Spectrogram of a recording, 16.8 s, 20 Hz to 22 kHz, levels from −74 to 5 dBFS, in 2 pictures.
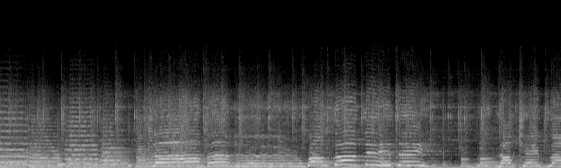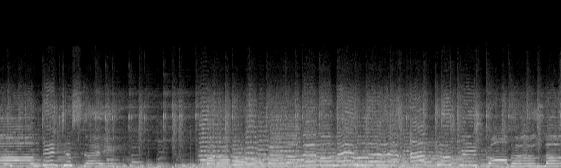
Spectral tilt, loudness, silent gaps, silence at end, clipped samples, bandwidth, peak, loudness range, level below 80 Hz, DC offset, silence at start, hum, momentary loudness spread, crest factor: -4 dB/octave; -17 LUFS; none; 0 s; under 0.1%; 15.5 kHz; -2 dBFS; 3 LU; -32 dBFS; under 0.1%; 0 s; none; 7 LU; 16 dB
